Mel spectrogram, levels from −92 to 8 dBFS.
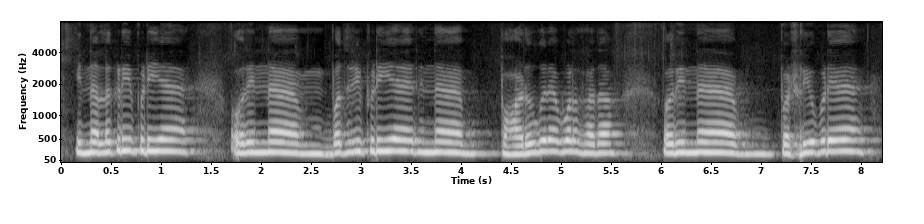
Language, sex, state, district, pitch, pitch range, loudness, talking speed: Hindi, male, Rajasthan, Churu, 215 Hz, 200-230 Hz, -11 LUFS, 145 wpm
